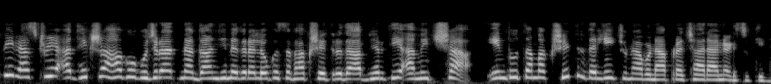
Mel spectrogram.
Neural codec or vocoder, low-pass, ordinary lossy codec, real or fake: codec, 16 kHz, 2 kbps, X-Codec, HuBERT features, trained on balanced general audio; 7.2 kHz; none; fake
